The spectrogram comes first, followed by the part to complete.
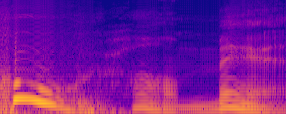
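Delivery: put-on dramatic groaning and exaggerated sighs. Retelling sounds a stranger made in a bathroom stall: imitating dramatic groaning. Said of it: "he would take a beat, you know, for dramatic effect".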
